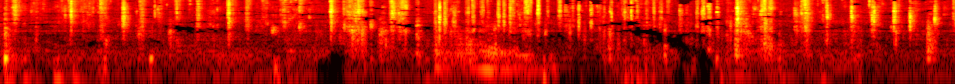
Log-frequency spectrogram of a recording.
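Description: Close-miked wet chewing of rice and curry eaten by hand: rapid, sticky mouth clicks and lip smacks.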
